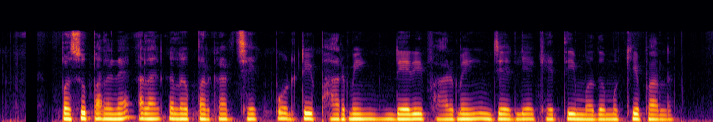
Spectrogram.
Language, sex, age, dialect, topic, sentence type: Magahi, male, 18-24, Northeastern/Surjapuri, agriculture, statement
